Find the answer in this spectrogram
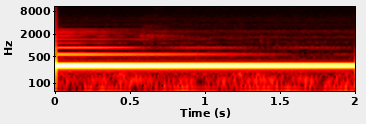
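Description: Electric guitar through an amplifier, one sustained note (the D that ends the lick's phrase) ringing out steadily and slowly fading.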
